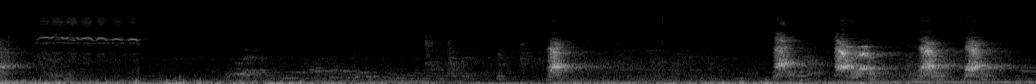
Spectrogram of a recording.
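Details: Xiasi dog at a rural breeder in Sichuan, China: after a quiet, murmuring start, short hoarse barks come in an irregular burst of about five, some doubled, over low background rumble.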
